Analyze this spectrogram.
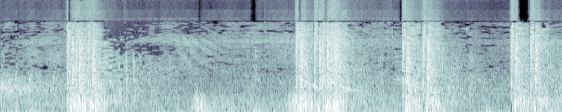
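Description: Bursts of rapid gunfire ring out nearby.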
